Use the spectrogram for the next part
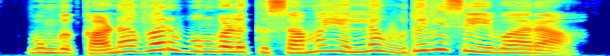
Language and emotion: Tamil, surprised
